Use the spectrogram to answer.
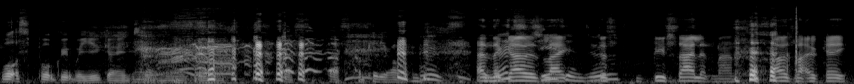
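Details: Adult who stutters, taking part in a stuttering support group discussion; stuttering.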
